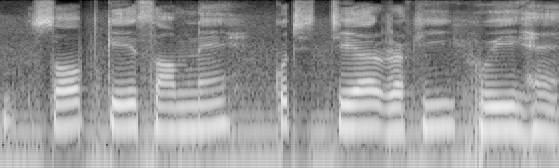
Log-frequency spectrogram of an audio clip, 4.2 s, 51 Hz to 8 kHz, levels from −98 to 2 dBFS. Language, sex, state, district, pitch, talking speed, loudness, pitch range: Hindi, male, Madhya Pradesh, Katni, 165 Hz, 115 wpm, -13 LUFS, 160-175 Hz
